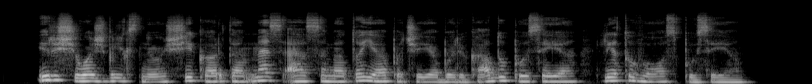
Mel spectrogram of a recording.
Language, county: Lithuanian, Kaunas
